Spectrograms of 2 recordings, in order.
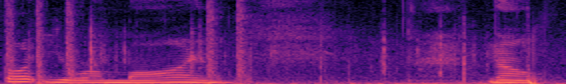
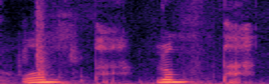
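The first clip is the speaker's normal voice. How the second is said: ordinary talk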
